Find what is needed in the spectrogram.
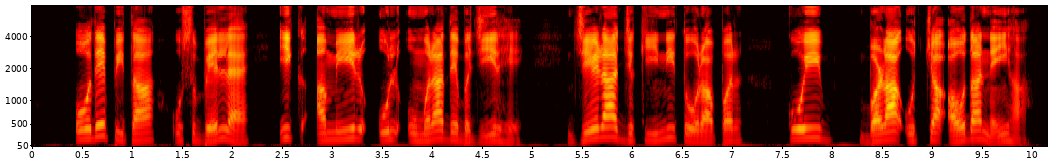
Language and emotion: Dogri, neutral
